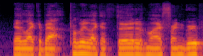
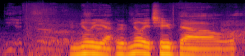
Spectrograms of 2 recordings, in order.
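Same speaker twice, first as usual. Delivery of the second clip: normal talking voice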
